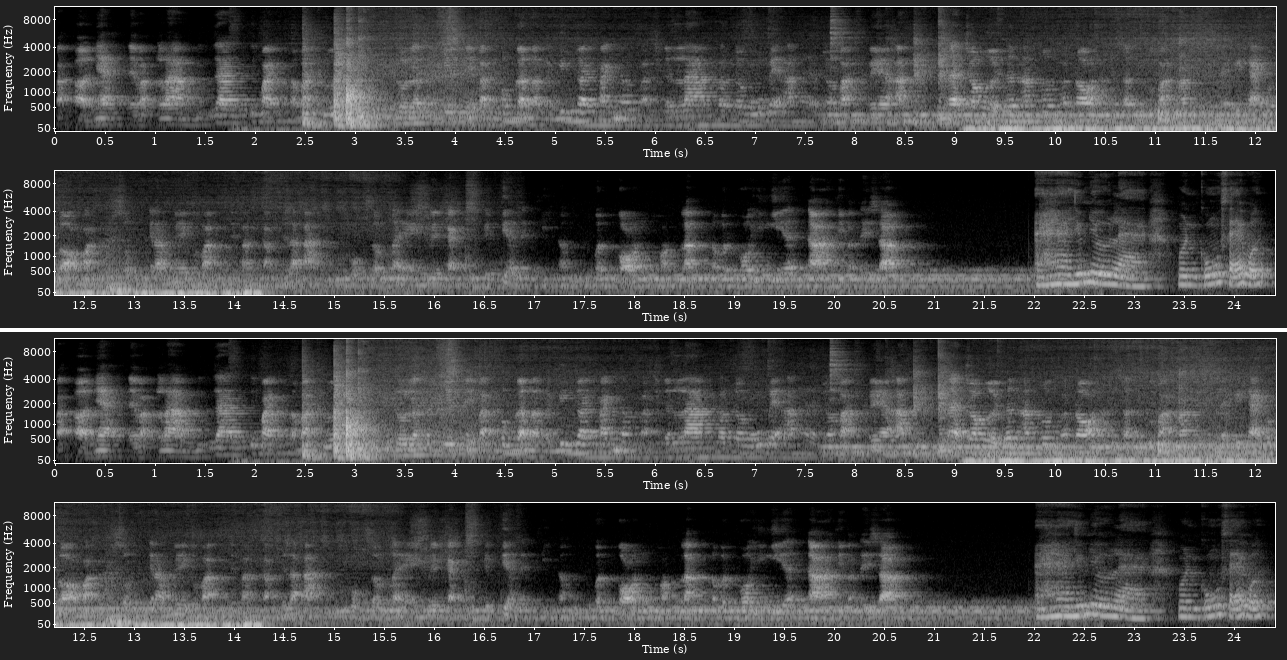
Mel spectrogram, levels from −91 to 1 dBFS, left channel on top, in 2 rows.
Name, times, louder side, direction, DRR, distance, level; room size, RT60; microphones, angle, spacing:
voice 1, 0.0-3.0 3.4-11.4 11.6-14.9 15.2-17.3 17.6-20.7, right 1 dB, 5° right, -7 dB, 1.0 m, -35 dB
sound 1, 1.7-16.9, equal, 30° right, 0.7 m, -36 dB
sound 2, 7.6-22.7, right 1 dB, 50° right, 1.4 m, -40 dB
sound 3, 9.0-14.3, equal, 75° right, 0.5 m, -31 dB
voice 2, 22.0-24.3, left 2 dB, 30° left, 3 dB, 0.4 m, -30 dB
3.6 x 2.0 x 2.5 m, 0.76 s
head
